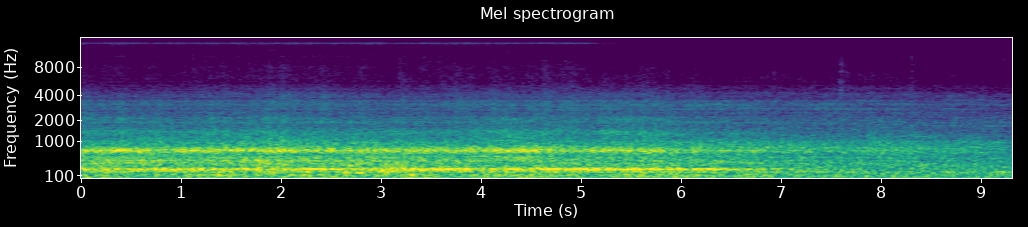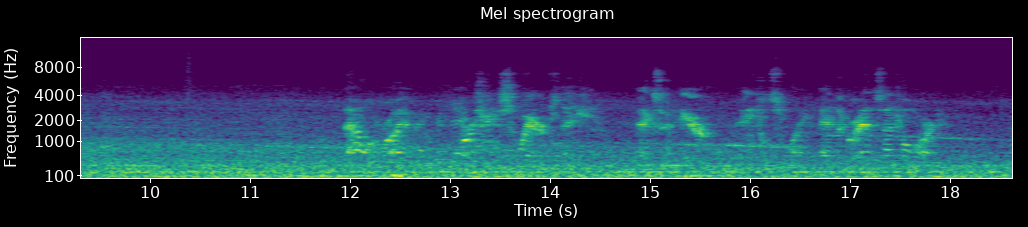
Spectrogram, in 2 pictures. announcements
0:11.9 0:18.2

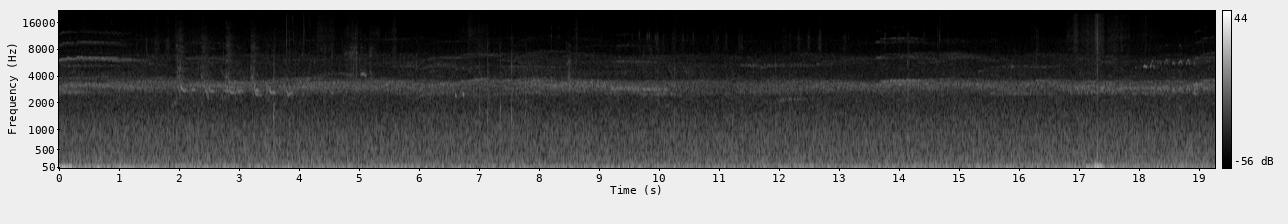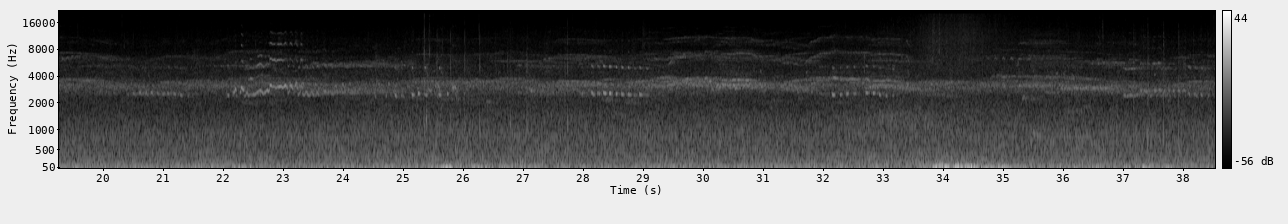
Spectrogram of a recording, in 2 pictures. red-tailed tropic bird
0:00.1 0:05.3

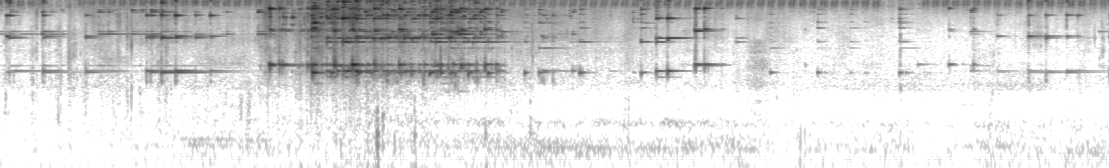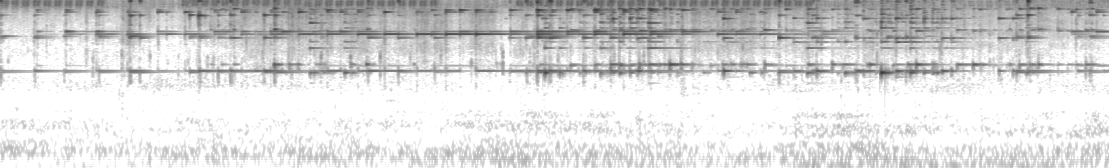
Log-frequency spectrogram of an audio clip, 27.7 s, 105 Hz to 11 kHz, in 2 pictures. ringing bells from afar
0:00.4 0:07.4

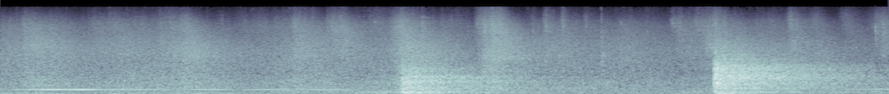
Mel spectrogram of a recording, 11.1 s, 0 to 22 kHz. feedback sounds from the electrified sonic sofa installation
0:00.0 0:05.0

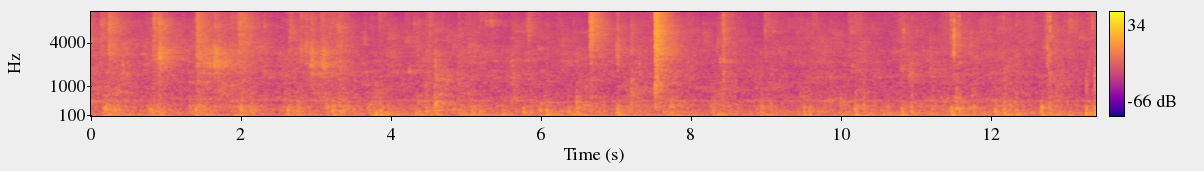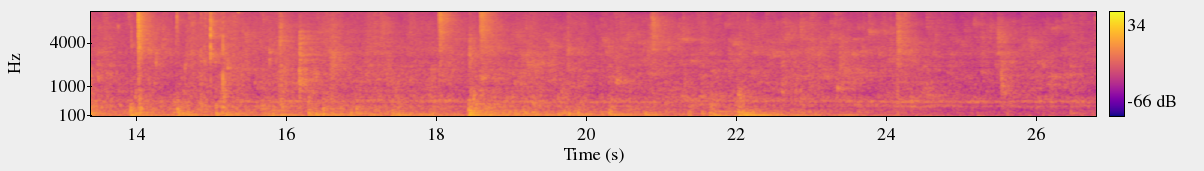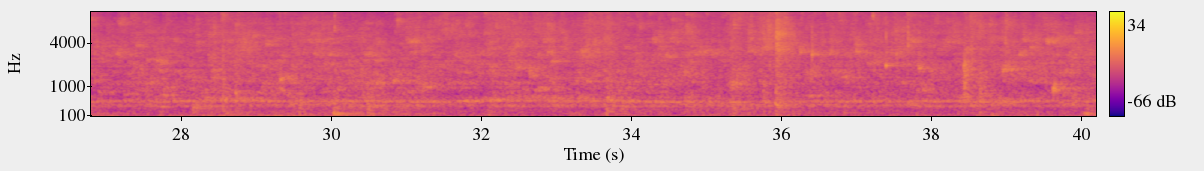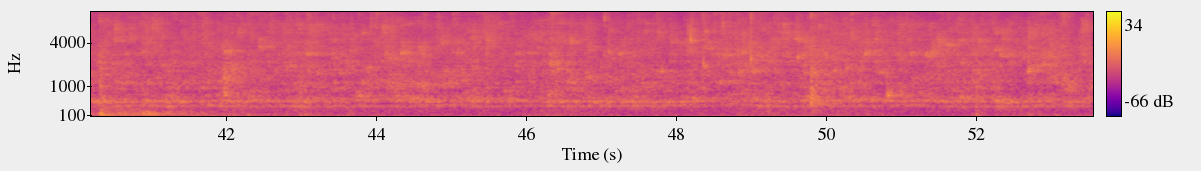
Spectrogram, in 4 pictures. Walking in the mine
0:00.0 0:23.6

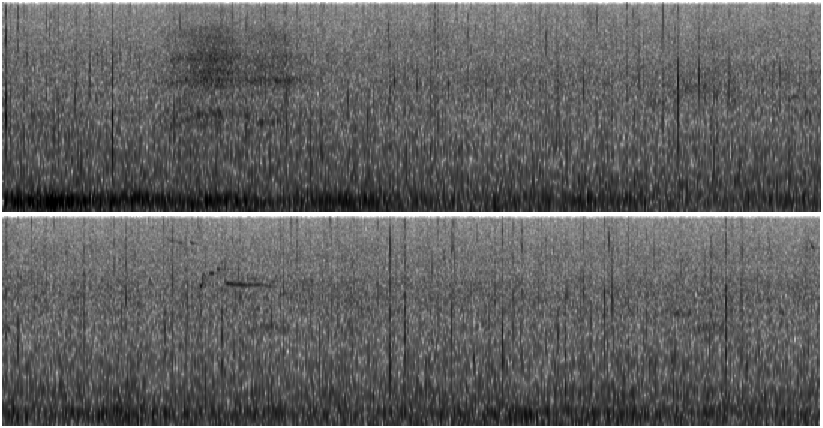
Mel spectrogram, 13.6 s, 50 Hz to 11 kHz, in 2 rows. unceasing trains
0:00.0 0:03.5

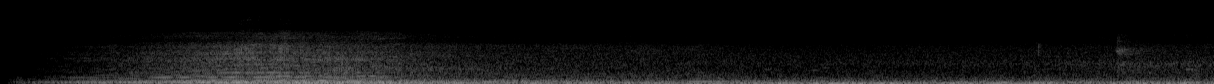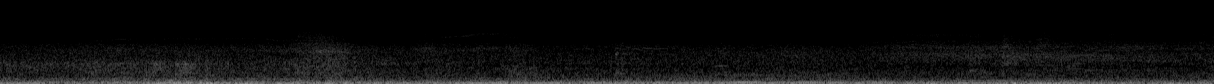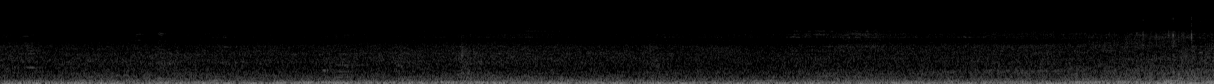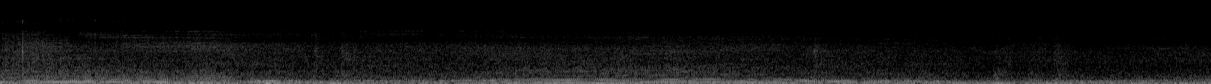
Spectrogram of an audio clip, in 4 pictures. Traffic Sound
0:31.7 0:48.5

